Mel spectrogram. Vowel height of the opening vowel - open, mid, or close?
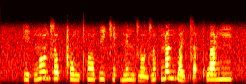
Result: close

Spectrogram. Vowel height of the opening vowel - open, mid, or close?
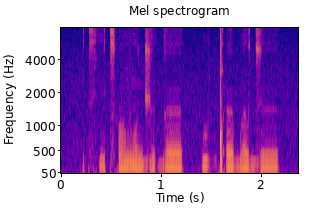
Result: close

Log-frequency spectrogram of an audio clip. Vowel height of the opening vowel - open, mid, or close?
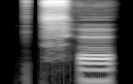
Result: mid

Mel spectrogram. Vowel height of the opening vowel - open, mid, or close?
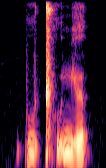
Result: close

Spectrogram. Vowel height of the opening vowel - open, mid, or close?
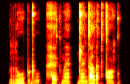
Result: close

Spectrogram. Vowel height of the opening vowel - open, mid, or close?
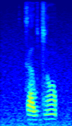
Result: open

